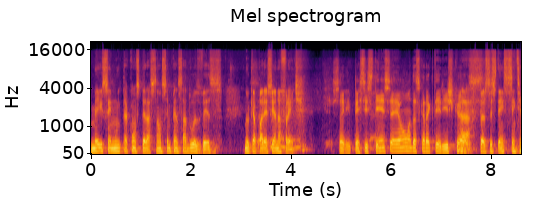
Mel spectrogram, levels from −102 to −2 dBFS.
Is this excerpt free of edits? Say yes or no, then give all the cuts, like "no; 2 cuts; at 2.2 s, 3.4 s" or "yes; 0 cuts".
yes; 0 cuts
